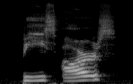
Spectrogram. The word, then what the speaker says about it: Beastars: How do you say the word? Because it's B-E-A-S-T-A-R-S. Beastars? – I call it Beastars.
